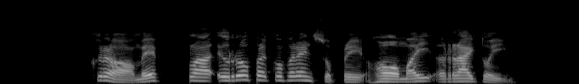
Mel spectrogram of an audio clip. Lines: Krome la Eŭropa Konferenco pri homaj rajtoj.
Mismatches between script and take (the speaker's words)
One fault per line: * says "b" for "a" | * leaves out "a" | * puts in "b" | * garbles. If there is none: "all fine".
all fine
